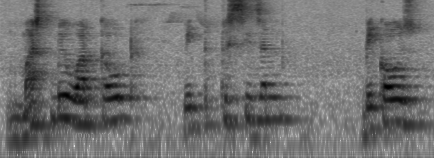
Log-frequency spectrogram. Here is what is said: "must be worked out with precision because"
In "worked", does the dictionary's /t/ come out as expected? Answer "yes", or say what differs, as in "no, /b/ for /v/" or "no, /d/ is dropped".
no, /t/ is dropped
